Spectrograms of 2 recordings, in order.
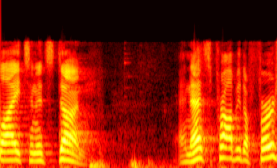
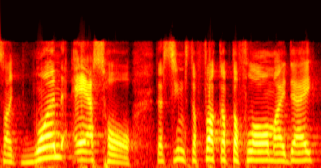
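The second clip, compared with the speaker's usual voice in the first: normal talking voice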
